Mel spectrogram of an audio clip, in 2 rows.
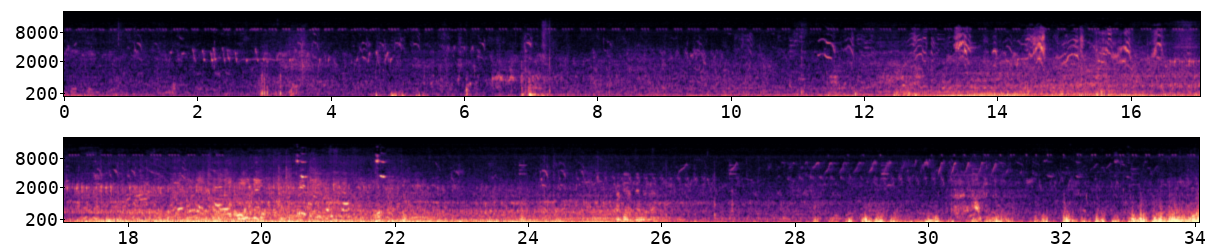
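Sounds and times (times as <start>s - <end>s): birds chirping: 0.0s - 34.0s
low rumble: 9.0s - 34.0s.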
